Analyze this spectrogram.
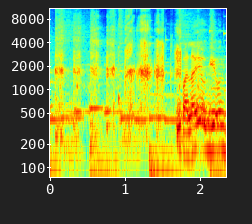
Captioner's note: chuckles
